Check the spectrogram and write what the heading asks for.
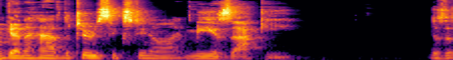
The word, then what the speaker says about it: Miyazaki: actually says it 285 probably pronouncing it wrong no Miyazaki is correct miyaaki everything in Japan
